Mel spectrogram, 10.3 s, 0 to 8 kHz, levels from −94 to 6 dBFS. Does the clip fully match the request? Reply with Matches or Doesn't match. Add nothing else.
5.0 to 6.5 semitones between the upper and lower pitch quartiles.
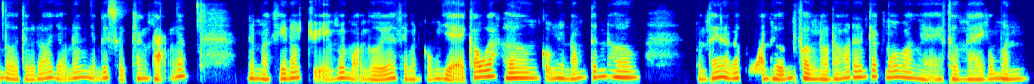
Doesn't match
